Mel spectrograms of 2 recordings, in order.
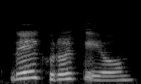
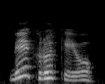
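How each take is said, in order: First: The reply sounds downcast and subdued. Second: The reply sounds bright and cheerful. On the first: The speaker has just been scolded. "약간 풀이 죽은 목소리로" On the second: The speaker is happy to agree. "이렇게 밝게 말했을 것 같아요"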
